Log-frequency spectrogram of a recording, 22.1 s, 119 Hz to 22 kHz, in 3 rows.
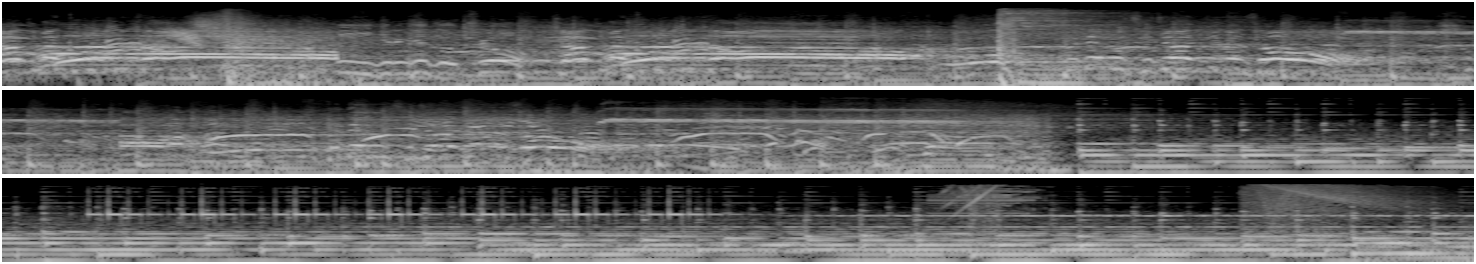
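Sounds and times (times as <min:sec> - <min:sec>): crowd shouting and cheering: 0:00.0 - 0:12.7
background music: 0:00.0 - 0:22.0.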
